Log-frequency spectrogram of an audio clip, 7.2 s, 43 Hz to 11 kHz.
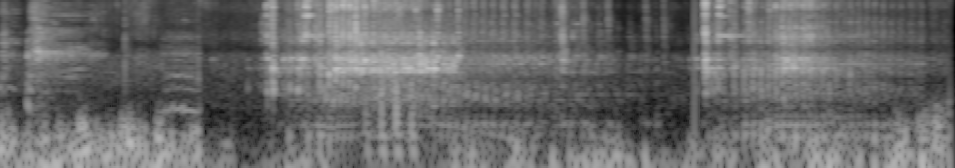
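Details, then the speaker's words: Used jumping jack tamper bought as non-running, test outdoors after carburetor work: the small single coughs and surges unevenly, never settles, runs about 30 seconds then won't restart; rough running and stalling, carburetor problem suspected, not confirmed. "well it ran pretty decently for like 30 seconds and now it's not starting again i guess i'm back to the drawing board"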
